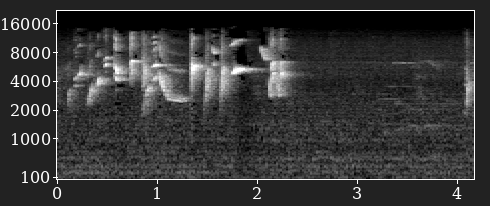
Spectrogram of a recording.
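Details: Caged European goldfinches kept with goldfinch-canary hybrids, two goldfinches and two young hybrids, one goldfinch singing a long recital; a rapid burst of bright, high tinkling twitters and buzzy trills for about two seconds, then near silence.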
